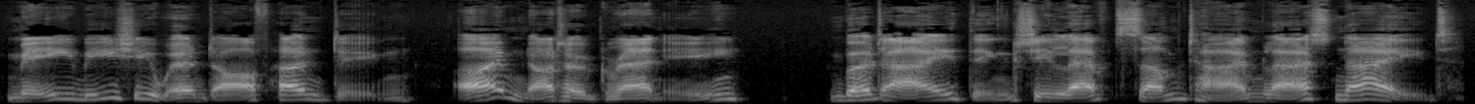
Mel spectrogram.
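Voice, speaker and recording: A man voicing a weary, grumbling but caring old woman with a raspy voice in a storybook reading. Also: medium pitch, huge pitch swings, slow, voice pushed up, exaggerated voice. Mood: grumbling, defensive.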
